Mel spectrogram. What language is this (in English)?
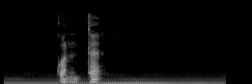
Nawdm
